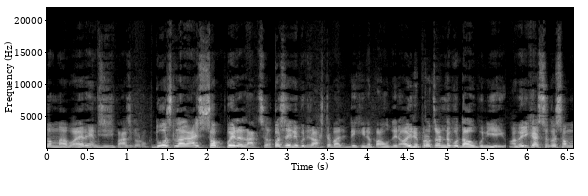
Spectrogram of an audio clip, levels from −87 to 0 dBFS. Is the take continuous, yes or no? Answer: no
